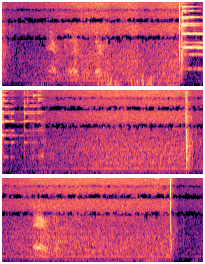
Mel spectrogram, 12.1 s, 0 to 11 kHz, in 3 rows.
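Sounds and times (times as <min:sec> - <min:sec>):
knife striking target metallic clank: 0:03.6 - 0:04.9
blade ringing: 0:03.6 - 0:05.0.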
